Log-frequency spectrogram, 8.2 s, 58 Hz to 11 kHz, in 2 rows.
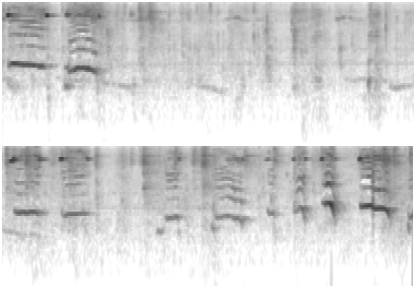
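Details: Weimaraner puppies, 42 days old, whimper and whine in short, high, wavering cries that overlap one another; recorded 8 December 2008.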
